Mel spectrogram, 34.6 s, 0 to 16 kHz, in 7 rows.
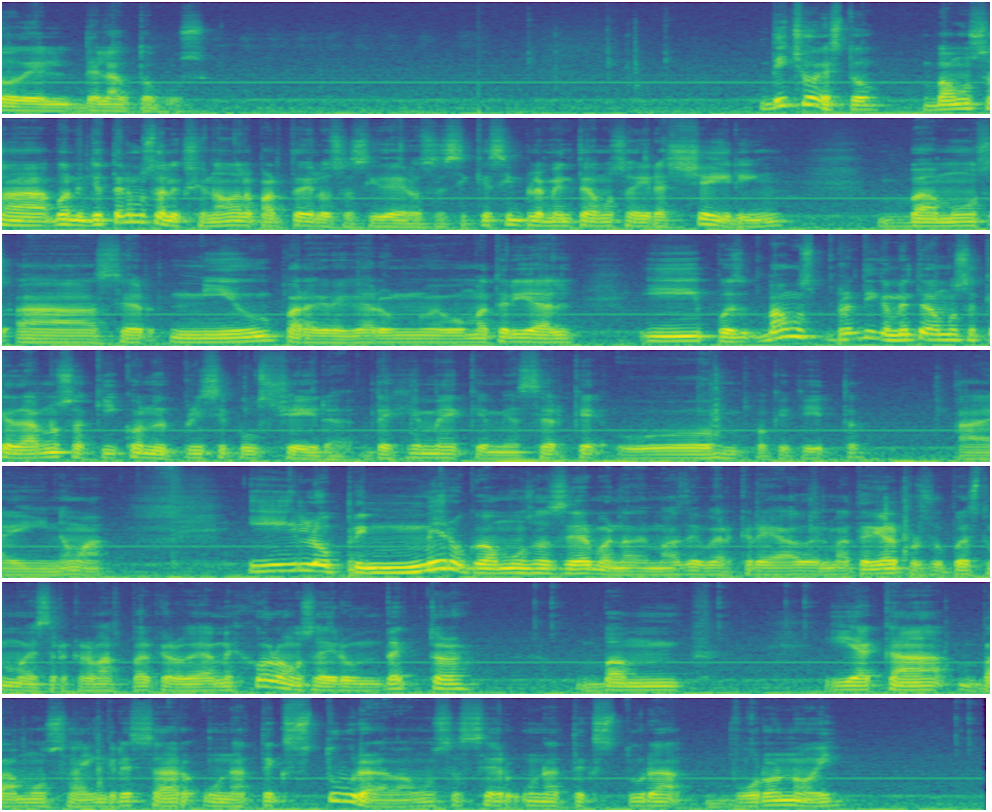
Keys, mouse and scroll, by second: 0.5-2.6 middle drag, 2.6 click, 3.2 shift+middle click, 3.3 shift+click, 5.0 click, 5.6-6.9 middle drag, 10.4 click, 11.2 click, 11.9 scroll down 1, 12.5 click, 13.7 click, 14.6 click, 15.6 middle click, 16.4 middle click, 16.9 ctrl+click, 17.1-18.5 ctrl+drag, 18.5-19.7 ctrl+shift+drag, 22.2-22.8 scroll up 4, 22.8 click, 24.2 shift+a, 27.3 click, 28.2 click, 30.0 shift+a, 33.3 click, 34.4-34.5 drag.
